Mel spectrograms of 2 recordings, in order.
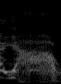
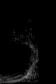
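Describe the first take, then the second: First: "yeah" squeaked high in creaky fry; high creaky fry scream. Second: Soft creaky "Yeah" in vocal fry; low creaky fry scream. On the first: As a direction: screech "yeah" high like a dinosaur. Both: Shown as a demonstration. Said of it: "the creaky door noise, or like the dinosaur scream".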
